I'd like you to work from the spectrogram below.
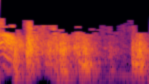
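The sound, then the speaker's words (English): Two police officers break down a locked hotel room door: heavy, splintering crashes with a loud blow near the start and another at the end, separated by a rumbling, clattering stretch. “Finding the room locked, the two officers break down the door.”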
